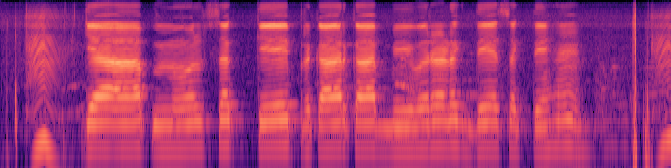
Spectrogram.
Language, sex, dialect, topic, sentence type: Hindi, male, Kanauji Braj Bhasha, agriculture, statement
